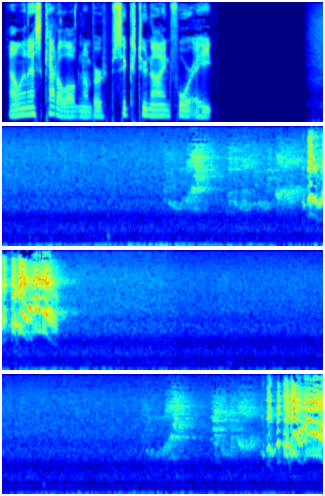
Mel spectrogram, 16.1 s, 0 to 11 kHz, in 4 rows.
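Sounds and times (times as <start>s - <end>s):
speech: 0.1s - 2.7s
steady hiss: 3.8s - 16.0s
Cuban Crow harsh rapid jumbled calls: 6.0s - 9.0s, 13.9s - 16.0s.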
